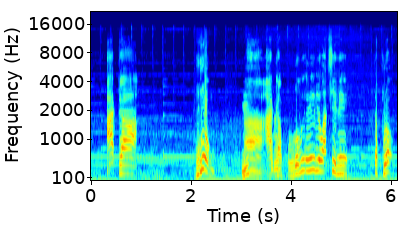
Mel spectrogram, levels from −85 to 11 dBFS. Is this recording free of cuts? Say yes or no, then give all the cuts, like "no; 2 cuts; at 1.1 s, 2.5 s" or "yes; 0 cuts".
yes; 0 cuts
